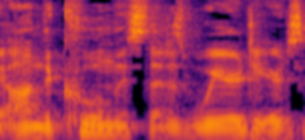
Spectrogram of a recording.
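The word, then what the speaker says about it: Wyrdeer: the coolness that is weird dear's name so obviously weird like strange right but the way that it's spelled w-y-r-d is an old english word meaning one's fate or destiny so it's really the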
